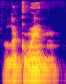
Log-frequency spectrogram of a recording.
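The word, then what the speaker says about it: Le Guin: The correct pronunciation is Luin and I have a signed book by her written to her neighbor which is really nice.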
